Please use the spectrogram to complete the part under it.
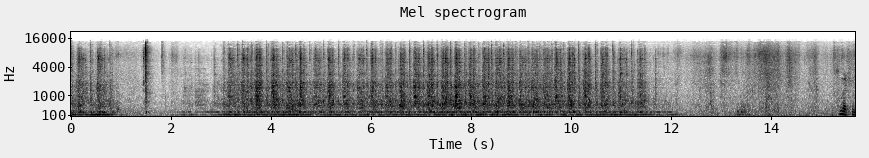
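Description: A sewing machine runs a long center stitch through thick tarp material for a DIY camping tarp, whirring steadily and close for about ten seconds before stopping. Speech is heard around it.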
